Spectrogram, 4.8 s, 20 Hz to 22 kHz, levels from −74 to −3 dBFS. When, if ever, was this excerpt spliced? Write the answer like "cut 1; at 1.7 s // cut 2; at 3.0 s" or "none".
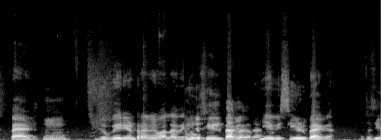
cut 1; at 2.4 s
